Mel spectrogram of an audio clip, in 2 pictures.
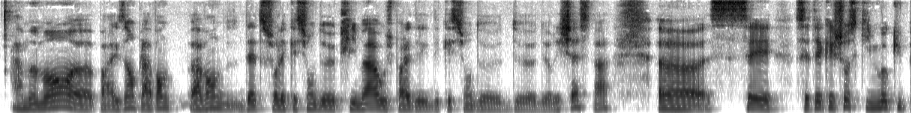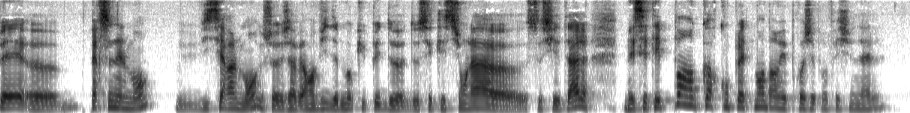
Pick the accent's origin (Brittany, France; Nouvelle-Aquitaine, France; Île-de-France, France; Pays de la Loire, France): Pays de la Loire, France; Anjou; je suis originaire de euh, vraiment de la région, quoi. Hein. Euh, je suis né en Anjou et en fait, je, vis toujours en Anjou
